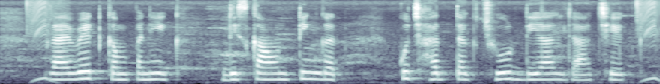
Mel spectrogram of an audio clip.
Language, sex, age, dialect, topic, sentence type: Magahi, female, 25-30, Northeastern/Surjapuri, banking, statement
